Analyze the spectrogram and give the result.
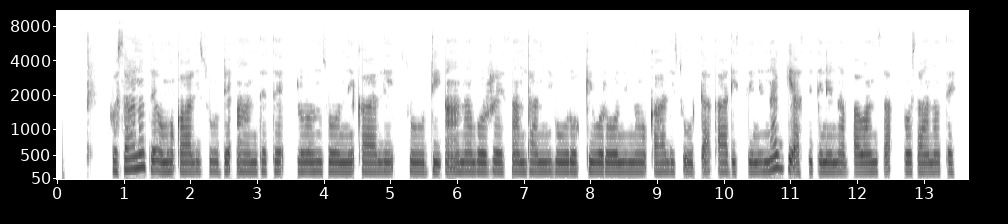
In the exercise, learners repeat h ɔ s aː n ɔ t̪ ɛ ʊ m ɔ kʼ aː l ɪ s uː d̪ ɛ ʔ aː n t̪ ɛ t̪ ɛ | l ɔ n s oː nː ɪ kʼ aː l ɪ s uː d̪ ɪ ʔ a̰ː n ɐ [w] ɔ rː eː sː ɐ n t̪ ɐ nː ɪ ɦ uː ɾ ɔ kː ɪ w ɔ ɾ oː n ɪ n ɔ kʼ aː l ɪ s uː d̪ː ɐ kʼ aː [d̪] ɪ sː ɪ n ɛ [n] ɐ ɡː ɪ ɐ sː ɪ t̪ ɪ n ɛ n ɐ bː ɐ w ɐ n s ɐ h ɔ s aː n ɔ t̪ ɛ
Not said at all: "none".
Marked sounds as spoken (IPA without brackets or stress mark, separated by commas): b, d̪, n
